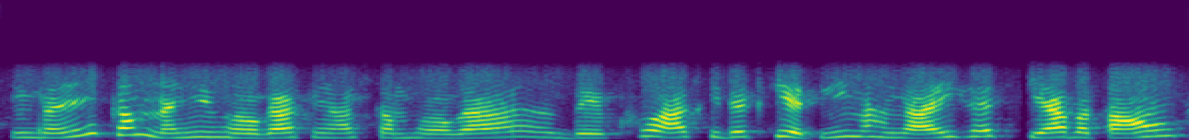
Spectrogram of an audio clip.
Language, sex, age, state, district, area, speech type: Hindi, female, 18-30, Uttar Pradesh, Prayagraj, rural, conversation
